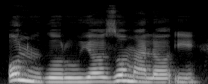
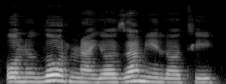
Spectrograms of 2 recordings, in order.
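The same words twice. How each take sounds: First: انظروا said unzurū with a long ū ending; masculine plural form. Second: انظرن said unzurna ending in -na; feminine plural form. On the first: Teacher contrasting gender forms for students, masculine ending clearly said. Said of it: "جملهٔ اول به جمع مذکر میگه". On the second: Teacher contrasting gender forms for students, feminine ending clearly said. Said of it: "جملهٔ دوم به خانم ها، به جمع مؤنث". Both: Shown as a demonstration.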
